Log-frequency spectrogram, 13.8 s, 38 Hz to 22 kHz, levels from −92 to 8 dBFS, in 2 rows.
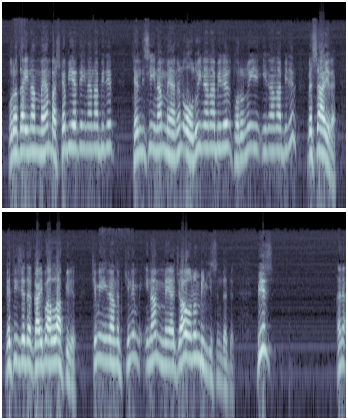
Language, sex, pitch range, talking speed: Turkish, male, 200-255 Hz, 110 wpm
